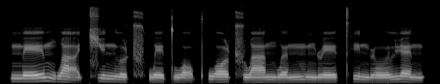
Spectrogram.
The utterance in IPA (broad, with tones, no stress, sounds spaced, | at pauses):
m e˧˥ ɪ̯ m w ä̰˨˩ t͡ɕ y˥˩ n l u˩ ʈ͡ʂʰ w e˩ ɪ̯ t̪ w ɔ̰˨˩ pʰ w ɔ˥ ʈ͡ʂ w ä˧˥ n̪ w ə˧˥ n m ʊ˧ ŋ ɻ e˧˥ ɪ̯ t̪ʰ i˥˩ n ɻ o˧˥ ʊ̯ l ɥ ɛ˥˩ n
